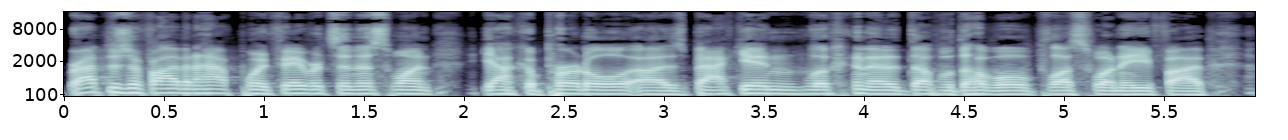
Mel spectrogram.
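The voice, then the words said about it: Tired, unenthusiastic voice. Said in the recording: “my lack of enthusiasm in my voice is a tiredness issue”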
